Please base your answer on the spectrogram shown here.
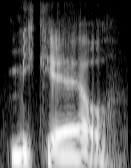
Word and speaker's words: Mikhail: a shame that um Michael Mikhail it's how you pronounce it in Germany or German um he couldn't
